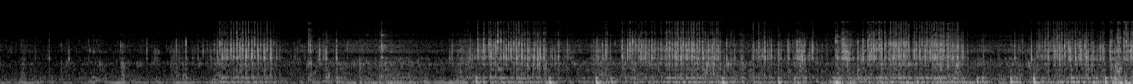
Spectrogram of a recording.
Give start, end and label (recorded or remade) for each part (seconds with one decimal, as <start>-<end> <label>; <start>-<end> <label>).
0.0-11.3 recorded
